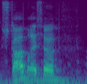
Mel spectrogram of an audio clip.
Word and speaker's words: Stahlbrecher: third map, which is Stahlbrecher. Do notice there's no K in that word, so we're not pronouncing a K.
